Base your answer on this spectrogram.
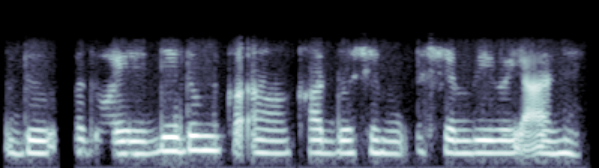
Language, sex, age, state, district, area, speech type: Manipuri, female, 30-45, Manipur, Senapati, urban, conversation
